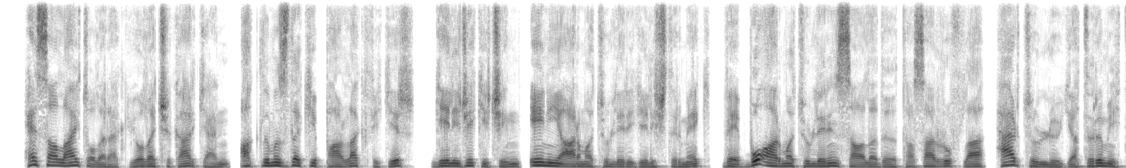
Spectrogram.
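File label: Turkish, male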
